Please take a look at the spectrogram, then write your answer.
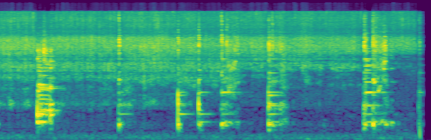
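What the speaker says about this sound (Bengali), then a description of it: "ফুলকপি আলুকে সে মশলার সঙ্গে আমি ভালো করে ভেজে নিয়েছি" Cauliflower and potatoes frying with spices in a wok, a steady close sizzle broken by several short bursts of stirring and scraping at irregular intervals, with no talk.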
